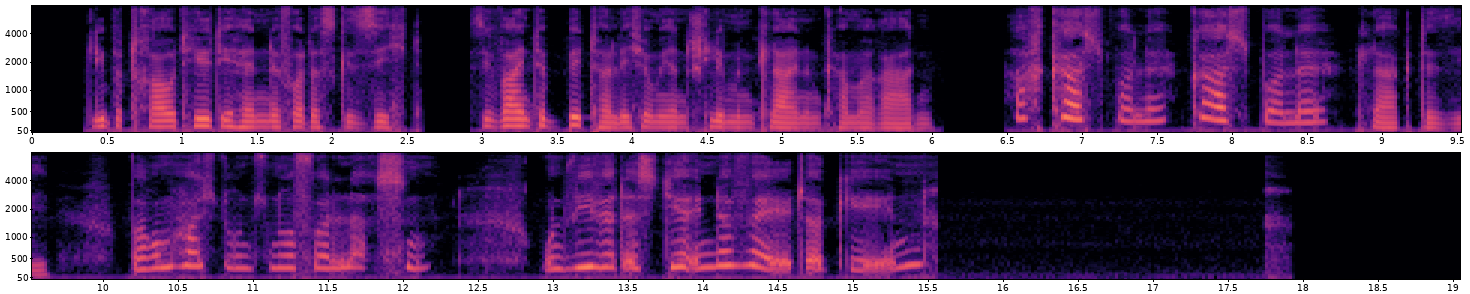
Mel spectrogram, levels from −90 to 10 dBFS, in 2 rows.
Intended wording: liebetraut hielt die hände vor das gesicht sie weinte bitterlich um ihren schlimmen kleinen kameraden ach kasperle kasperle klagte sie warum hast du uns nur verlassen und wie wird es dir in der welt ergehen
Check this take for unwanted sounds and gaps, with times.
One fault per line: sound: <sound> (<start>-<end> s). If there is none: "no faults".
no faults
